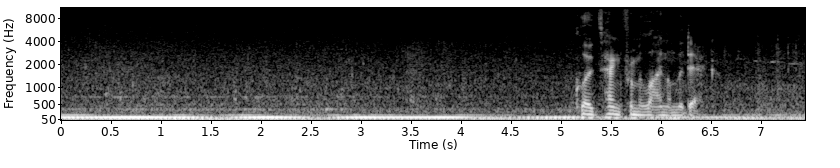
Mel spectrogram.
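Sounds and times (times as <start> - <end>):
boat engine droning on a river: 0.0 - 7.4
faint water wash from a boat on a river: 0.0 - 7.4
speech: 5.2 - 6.6.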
